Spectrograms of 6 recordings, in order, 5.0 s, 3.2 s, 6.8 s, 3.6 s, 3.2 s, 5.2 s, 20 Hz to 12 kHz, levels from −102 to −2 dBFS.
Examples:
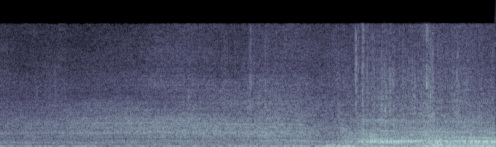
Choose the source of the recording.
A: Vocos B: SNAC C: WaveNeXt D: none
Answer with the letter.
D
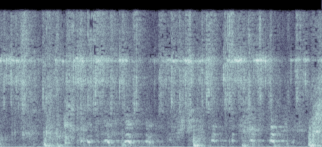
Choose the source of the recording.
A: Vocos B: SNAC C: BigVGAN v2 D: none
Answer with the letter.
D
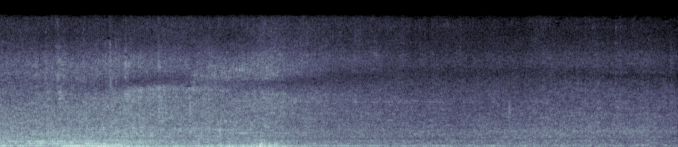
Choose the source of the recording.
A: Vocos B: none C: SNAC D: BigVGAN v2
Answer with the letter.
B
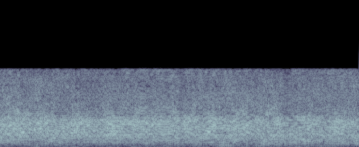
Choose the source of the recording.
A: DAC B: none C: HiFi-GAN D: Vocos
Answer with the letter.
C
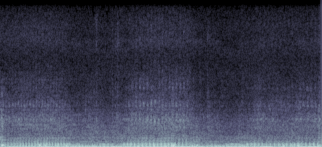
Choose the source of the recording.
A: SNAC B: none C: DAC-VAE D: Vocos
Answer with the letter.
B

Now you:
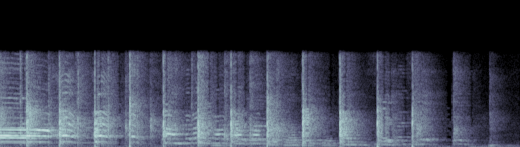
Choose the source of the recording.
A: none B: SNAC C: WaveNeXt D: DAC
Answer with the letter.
A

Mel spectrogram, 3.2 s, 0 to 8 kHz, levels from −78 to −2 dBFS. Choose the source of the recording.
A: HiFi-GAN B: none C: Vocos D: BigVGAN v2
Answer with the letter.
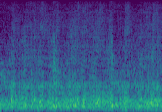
A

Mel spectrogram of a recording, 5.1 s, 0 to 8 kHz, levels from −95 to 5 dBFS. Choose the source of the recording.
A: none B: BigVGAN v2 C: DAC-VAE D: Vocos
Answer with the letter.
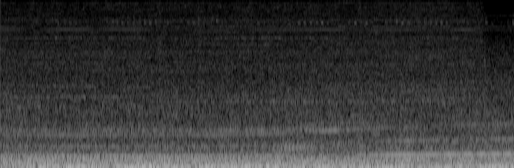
A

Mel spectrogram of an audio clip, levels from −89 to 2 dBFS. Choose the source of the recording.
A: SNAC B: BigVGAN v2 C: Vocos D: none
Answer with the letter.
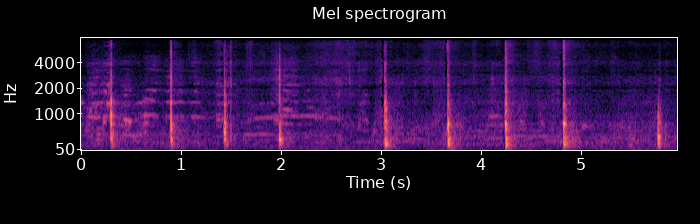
A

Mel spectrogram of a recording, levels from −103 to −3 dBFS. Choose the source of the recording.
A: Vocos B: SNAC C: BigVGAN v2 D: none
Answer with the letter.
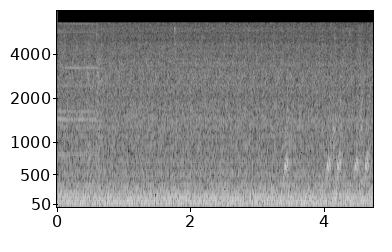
D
